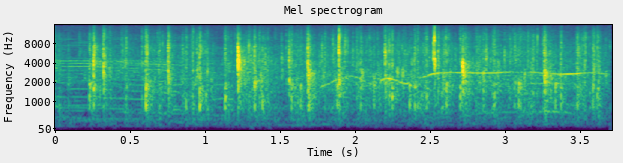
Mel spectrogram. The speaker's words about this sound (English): So you can clap.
